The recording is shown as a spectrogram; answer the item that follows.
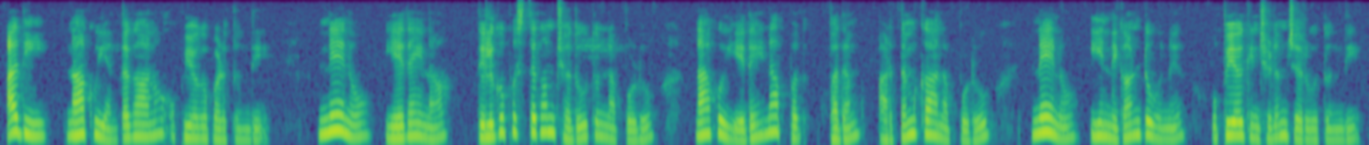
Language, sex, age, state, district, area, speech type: Telugu, female, 18-30, Andhra Pradesh, Alluri Sitarama Raju, urban, spontaneous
